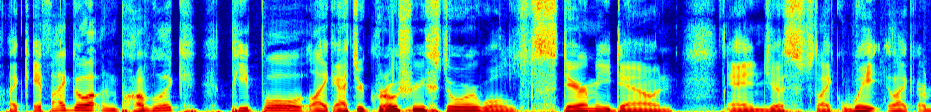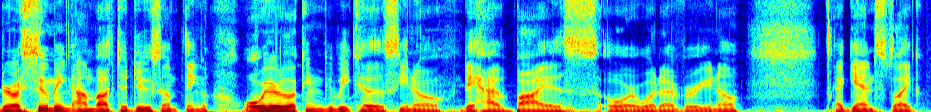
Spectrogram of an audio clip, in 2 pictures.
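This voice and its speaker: A man's voice: mid-range voice, steady tone, normal speed, darkish tone, smooth, dry recording. A young man from Washington State, the channel host, telling a story in a casual, rambling way with lots of "like" and "you know". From Washington State, United States.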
